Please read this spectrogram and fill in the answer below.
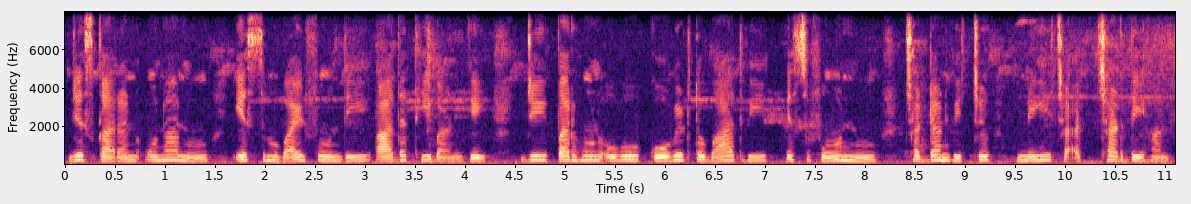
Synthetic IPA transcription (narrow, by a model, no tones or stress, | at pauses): d͡ʒɪskaːɾəɳʊnãːnũː | ɪsmoːbaːɪlpʰoːnd̪iːaːd̪ət̪ɦiːbəɳiːɡəiːd͡ʒiːpəɾɦʊɳʊɦoːkoːʋɪɖt̪õːbaːd̪ʋiːɪspʰoːnːũː | t͡ʃʰəɖəɳʋɪt͡ʃnəĩːt͡ʃʰəɽd̪eːɦən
